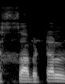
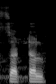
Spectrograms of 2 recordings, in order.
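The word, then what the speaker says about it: subtle: इसी तरह सर्टेनली ए सबटल भी नहीं पढ़ा जाएगा सटल पढ़ा जाएगा क्योंकि इससे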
